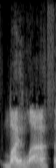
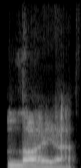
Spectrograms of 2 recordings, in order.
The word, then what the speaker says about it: Liath: That new set, yeah, yeah, Liath, Lilath. Oh, is there Lilath? Liath, Lilath? No, there's one L. Liath. Extra typo.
